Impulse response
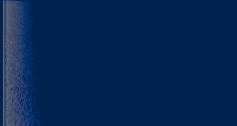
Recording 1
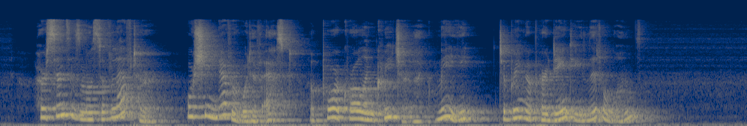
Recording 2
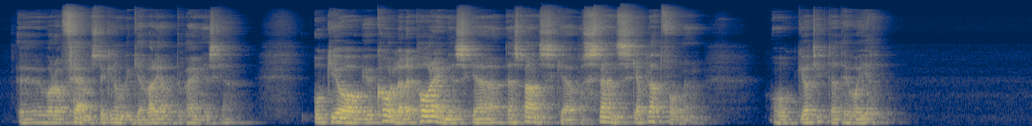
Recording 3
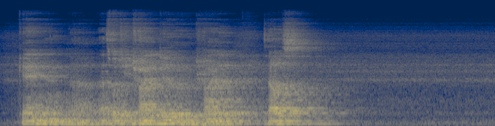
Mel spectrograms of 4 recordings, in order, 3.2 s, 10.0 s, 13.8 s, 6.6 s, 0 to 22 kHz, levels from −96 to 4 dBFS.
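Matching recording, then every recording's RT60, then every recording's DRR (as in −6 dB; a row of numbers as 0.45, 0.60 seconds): 2; 1.3, 0.75, 2.0 seconds; 2.0, 1.5, −5.5 decibels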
